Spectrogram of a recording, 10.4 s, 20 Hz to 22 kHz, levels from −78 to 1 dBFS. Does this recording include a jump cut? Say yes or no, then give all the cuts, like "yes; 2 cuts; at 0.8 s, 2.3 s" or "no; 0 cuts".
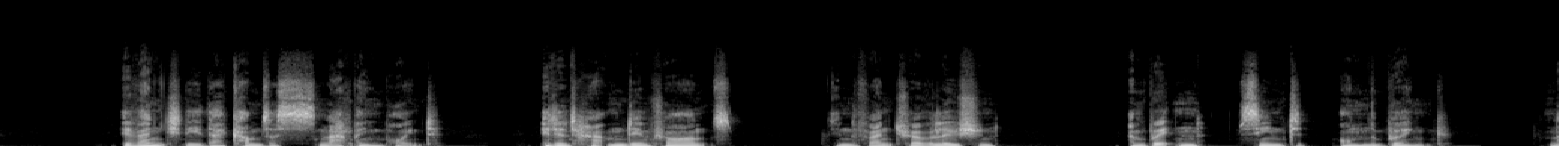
yes; 1 cut; at 8.9 s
